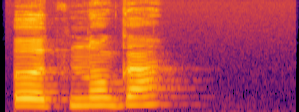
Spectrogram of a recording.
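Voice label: "ӧтнога" Komi, female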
